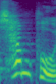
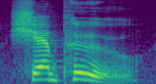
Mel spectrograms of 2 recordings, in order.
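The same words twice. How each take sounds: First: The syllables are said evenly without clear stress. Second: The stress is on the second syllable. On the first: The speaker calls it wrong. "샴푸 해야 되는데" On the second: The speaker calls it right. "강세가 뒤에 있어요. 그래서 the-da"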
